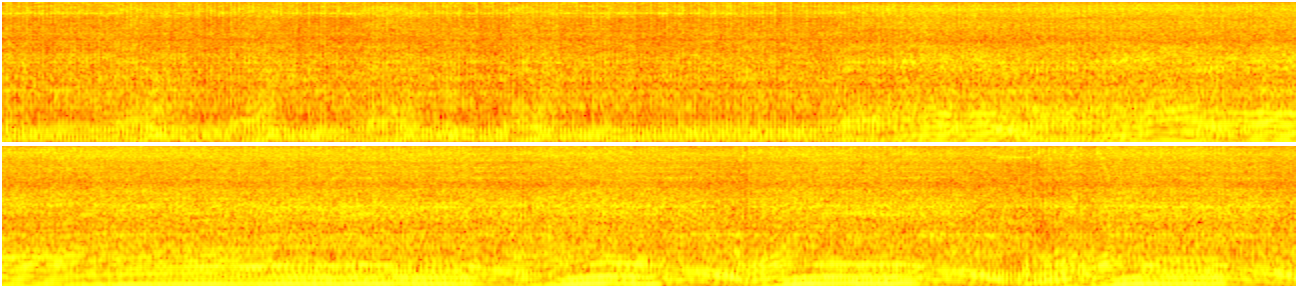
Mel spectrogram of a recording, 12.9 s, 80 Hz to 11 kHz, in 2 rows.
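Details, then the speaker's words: Stihl 084 AV chainsaw, about 35 years old, rescued from the tip, after setting the L and H carburettor screws all in then back one turn: steady idle, then clean crisp revs up and back down; running normally. "I think we'll take that as a win."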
